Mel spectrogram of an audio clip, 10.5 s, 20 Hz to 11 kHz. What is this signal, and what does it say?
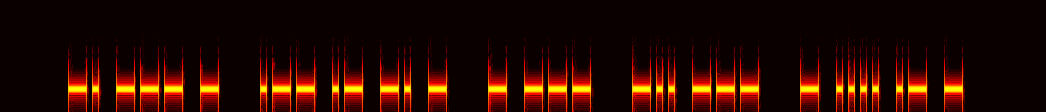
Morse code, heard as a keyed tone, about 19 wpm, 700 Hz. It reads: NOT WANT TO DO THAT
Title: Sets of 5 Words Encore 20wpm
